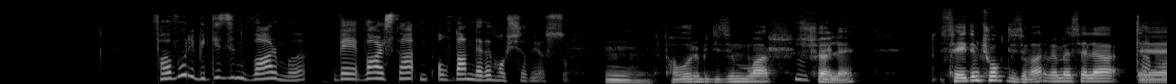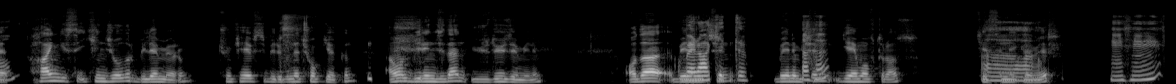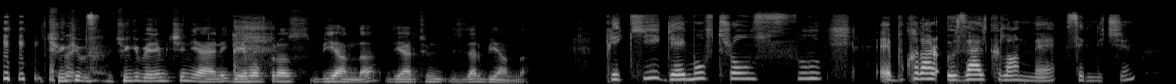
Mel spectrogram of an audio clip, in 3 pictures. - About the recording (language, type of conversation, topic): Turkish, podcast, Favori dizini bu kadar çok sevmene neden olan şey ne?
- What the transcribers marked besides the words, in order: other background noise; tapping; chuckle; chuckle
